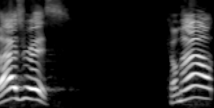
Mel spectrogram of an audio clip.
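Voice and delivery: very loud, very high-pitched shout. Retelling the lazarus story to listeners, acting out a loud shout. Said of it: "takes it up another octave so everybody hears".

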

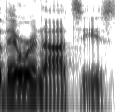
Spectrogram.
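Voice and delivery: ordinary talk

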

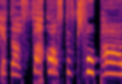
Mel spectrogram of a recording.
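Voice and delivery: mock, very high, shrill swearing shout. Retelling how a passing cyclist yelled at them: imitating a yelling cyclist. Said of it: "yelling at us".

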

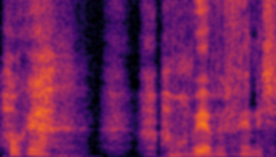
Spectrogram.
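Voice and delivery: mock breathless gasping. Acting out a woman running out of breath mid-story: imitating running out of breath. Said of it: "ran out of breath".

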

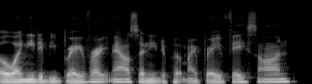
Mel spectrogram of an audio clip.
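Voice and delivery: ordinary delivery

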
